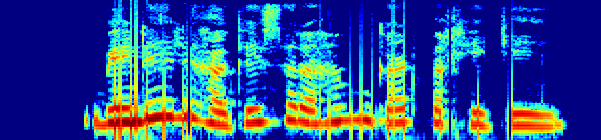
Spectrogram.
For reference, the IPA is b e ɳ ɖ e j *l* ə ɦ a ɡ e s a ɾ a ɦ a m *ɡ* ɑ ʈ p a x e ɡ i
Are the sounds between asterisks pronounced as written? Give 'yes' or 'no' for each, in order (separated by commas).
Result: yes, yes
